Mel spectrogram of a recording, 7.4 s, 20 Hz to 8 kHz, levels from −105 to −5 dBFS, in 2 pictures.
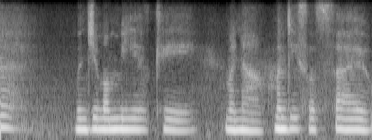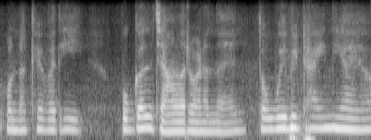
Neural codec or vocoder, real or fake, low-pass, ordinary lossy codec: codec, 16 kHz, about 1 kbps, DyCAST, with the encoder's durations; fake; 7.2 kHz; Opus, 16 kbps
